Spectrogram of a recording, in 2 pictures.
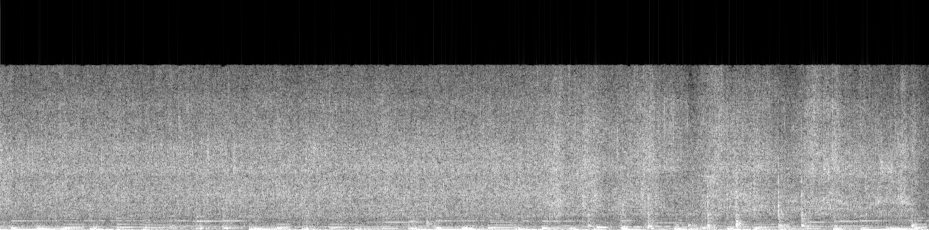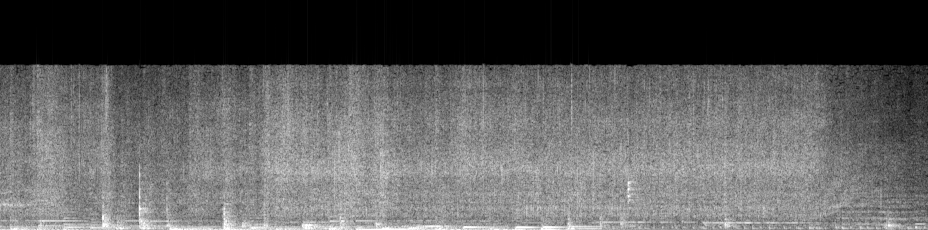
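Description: Squid rings in a thick masala sizzling in a nonstick frying pan while a wooden spatula stirs and scrapes them, with a few sharp knocks of the spatula against the pan about halfway through. The sizzle dies down near the end. Background music plays underneath.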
